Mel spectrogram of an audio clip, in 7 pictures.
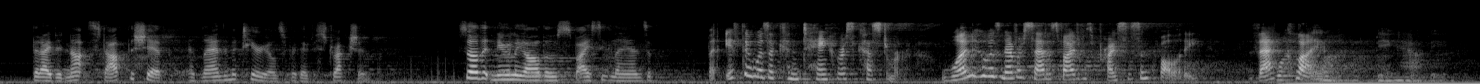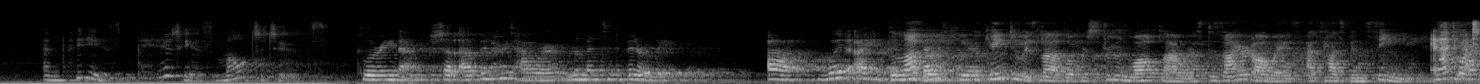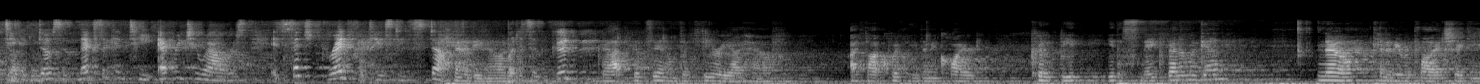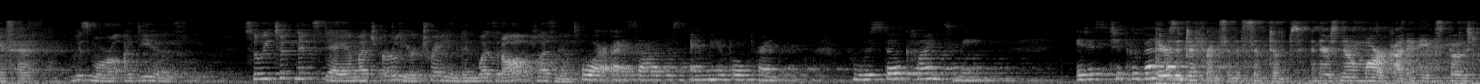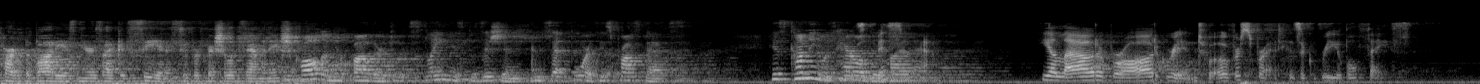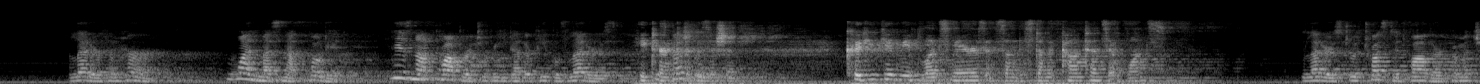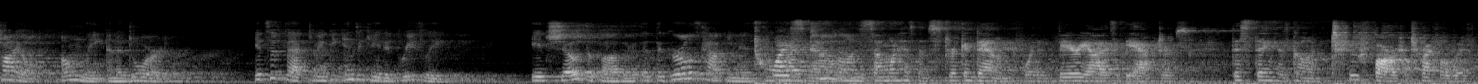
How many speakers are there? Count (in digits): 7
